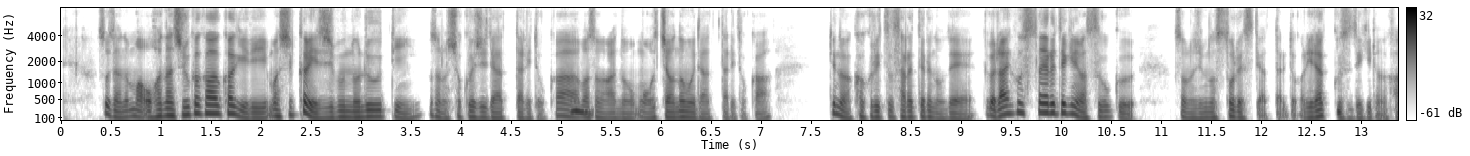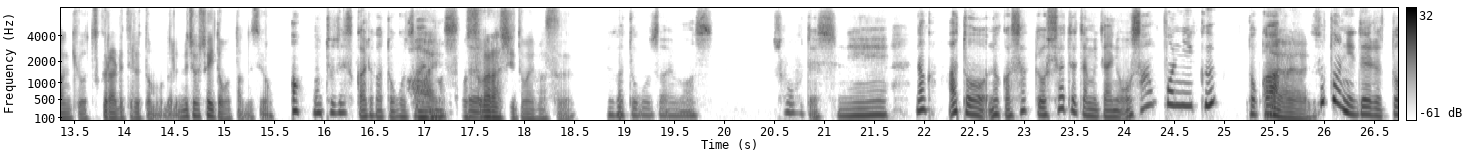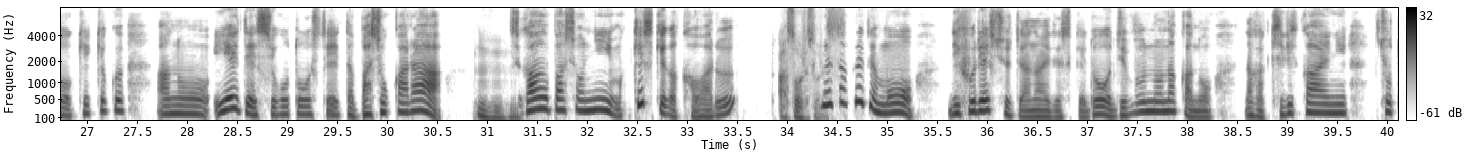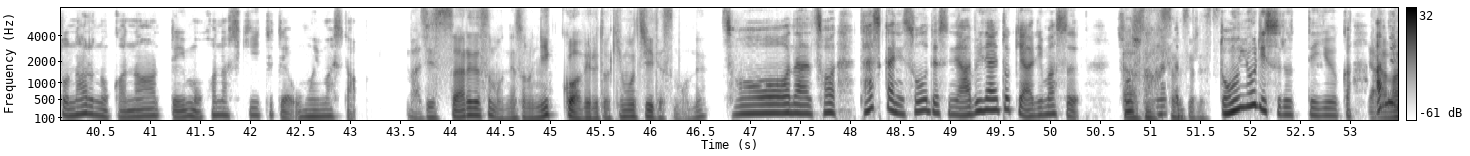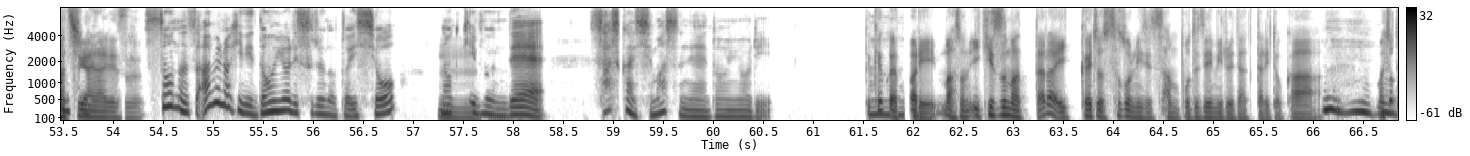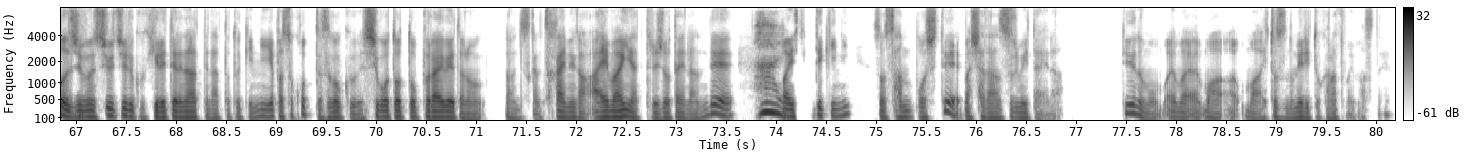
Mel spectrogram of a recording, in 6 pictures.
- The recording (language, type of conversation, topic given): Japanese, advice, 睡眠の質を高めて朝にもっと元気に起きるには、どんな習慣を見直せばいいですか？
- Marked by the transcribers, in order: none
